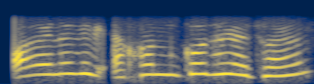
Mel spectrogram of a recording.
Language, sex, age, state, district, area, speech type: Bengali, female, 18-30, West Bengal, Purba Medinipur, rural, conversation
